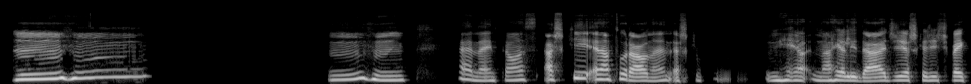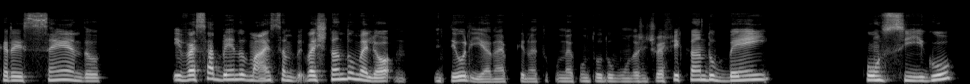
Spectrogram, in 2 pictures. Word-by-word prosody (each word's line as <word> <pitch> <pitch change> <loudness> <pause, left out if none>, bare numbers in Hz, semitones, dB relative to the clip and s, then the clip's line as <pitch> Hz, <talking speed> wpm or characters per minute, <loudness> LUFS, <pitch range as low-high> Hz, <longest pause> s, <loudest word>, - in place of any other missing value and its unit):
Uhum. 295 - +2 1.8
Uhum. 215 -2 -1 0.5
É, 230 -4 -1
né. 180 -1 -1
Então 190 +2 -4
as 205 0 -5
acho 215 0 0
que 295 -2 0
é 230 - +3
natural, 220 -7 +4
né, 180 +4 -3
acho - - -5
que 185 - -17 0.7
em 185 - -5
rea 190 0 0
na 180 -3 -2
realidade, 180 -1 +3
acho 185 - -2
que - - -4
a 180 - -1
gente 185 0 -4
vai 185 0 +5
crescendo 185 -2 -1 0.7
e 210 - +1
vai 220 +3 +5
sabendo 225 -1 +1
mais 195 +1 0
tamb 195 -7 -4
vai 210 +1 +5
estando 230 +6 +1
melhor 160 -8 +2
e - - -19
em - - -10
teoria, 150 -9 -1
né, 130 +1 -5
porque 145 +3 -9
não 130 - -8
é - - -9
to 130 - -24
não 145 -1 -7
é - - -8
com 155 +2 -10
todo 150 -1 -4
mundo. 140 0 -10
A - - -3
gente 135 -2 -11
vai 160 - 0
ficando 210 +2 0
bem, 205 +8 +2 0.9
consigo, 200 - +1
195 Hz, 155 wpm, -21 LUFS, 175-225 Hz, 1.8 s, vai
